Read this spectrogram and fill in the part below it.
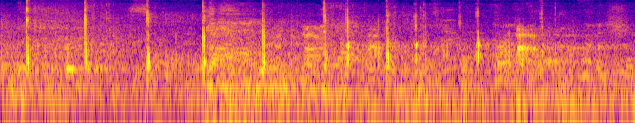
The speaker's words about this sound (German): Gut, das ist dann wahrscheinlich mehr Beifall als die Durchführung.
